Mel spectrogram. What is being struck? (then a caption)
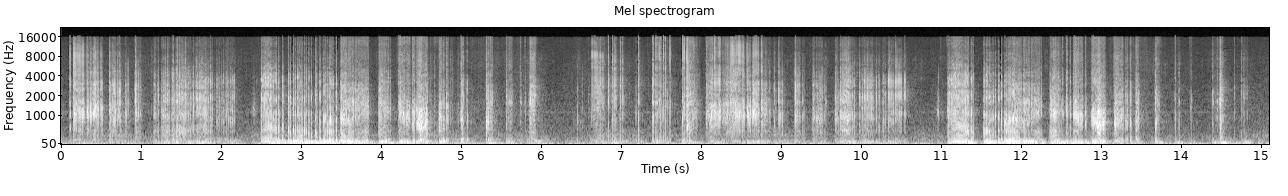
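Small fabric zipper case. A small round black fabric zipper case is held in the hands while long dark nails zip it and scrape across the fabric. Quick, rapid rasping zips and scratchy scrapes come in dense bursts with a low, rumbling undertone, broken by brief quiet gaps.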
